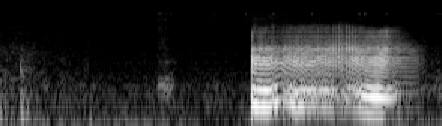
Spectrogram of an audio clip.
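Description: A loud, rasping fart erupts after a short quiet stretch and rumbles on steadily for about a second, close and unbroken, with no voices over it.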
